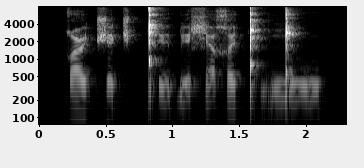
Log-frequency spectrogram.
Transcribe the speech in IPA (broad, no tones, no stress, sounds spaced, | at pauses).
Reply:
q ø t͡ʃ ʌ t͡ʃ ǃʰ ɪ ɓ e ɬ ɛ χ ɪ ǃʰ ṵ ŋ͡ǃ u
